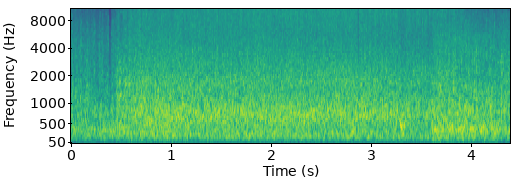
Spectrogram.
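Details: Strong wind buffeting and rushing surf-like noise roar without pause, and no animal sound stands out.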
